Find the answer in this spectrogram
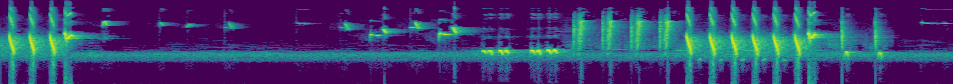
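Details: Shuhaim or dakhal, the Arabian babbler, opens with a quick burst of piping notes, then sparse high whistles and buzzy chirps, then a long accelerating run of loud downward-slurred pipes. A constant hum runs throughout.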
